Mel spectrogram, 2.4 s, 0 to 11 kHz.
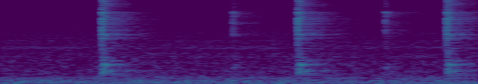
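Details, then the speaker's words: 1983 BMW R80 with a somewhat low battery (below 12.4 V), ignition on, in neutral, choke on: a few sharp, isolated solenoid clicks with no cranking. It is unsure whether the battery is weak or the starter has failed. "Can hear the starter solenoid clicking. And that's about it."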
